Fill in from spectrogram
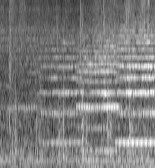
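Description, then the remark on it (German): An ambulance siren sounds continuously for a few seconds as the ambulance arrives at a hospital emergency department in the middle of the night after a car accident, its tones held steady and growing slightly louder, with a low rumble of traffic underneath and no one speaking. “Dann eine Sirene. An der Notaufnahme kommt ein Krankenwagen an.”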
